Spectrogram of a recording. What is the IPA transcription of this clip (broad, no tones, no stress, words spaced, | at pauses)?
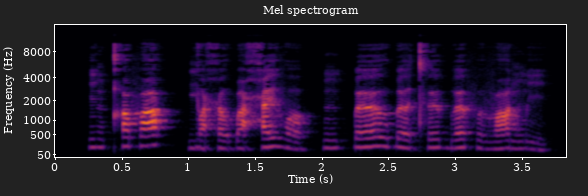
iŋqʰofɑ | jɔħoɓɑ ħɛɪ̯vɔ | ŋik͡pœːʊ̯ɓœə̯ tʰø bœfɵ vɑŋ͡mi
